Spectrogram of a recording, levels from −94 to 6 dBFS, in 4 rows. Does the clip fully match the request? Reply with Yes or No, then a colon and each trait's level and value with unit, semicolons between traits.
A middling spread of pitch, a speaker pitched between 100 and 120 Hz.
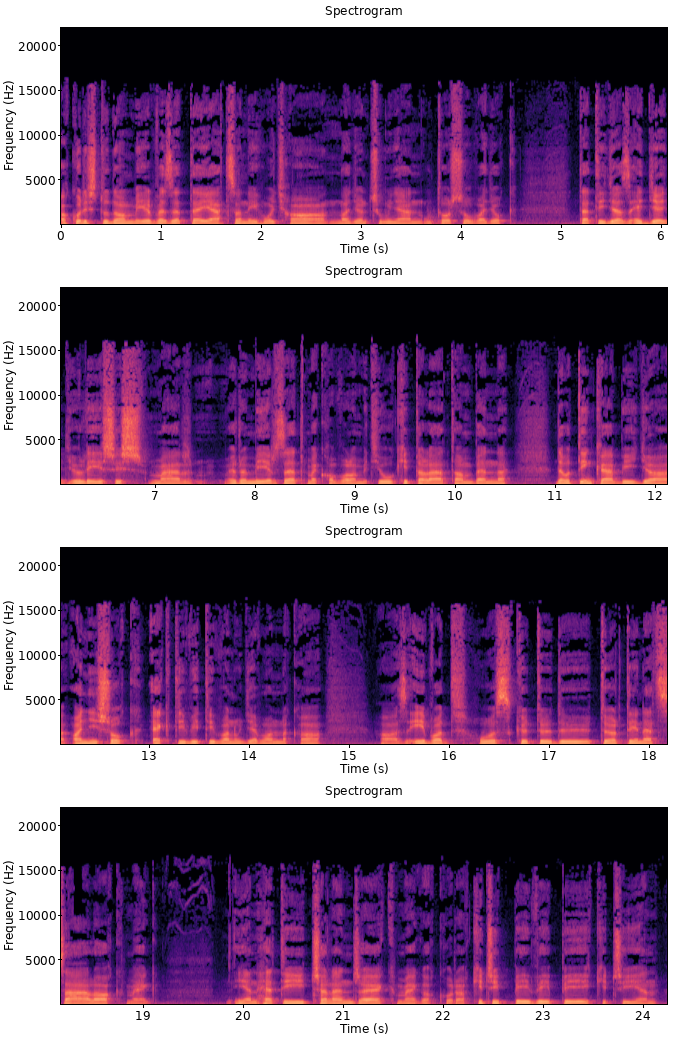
No: narrow, 2.2 semitones; low, 115 Hz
